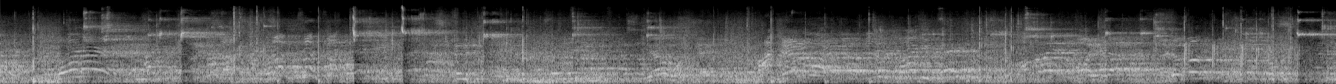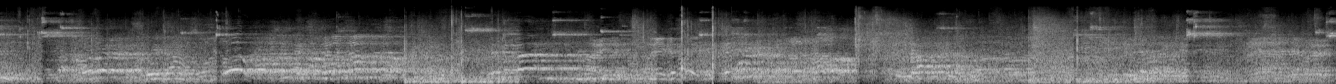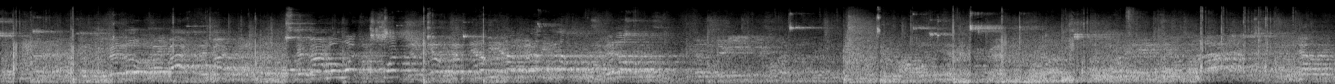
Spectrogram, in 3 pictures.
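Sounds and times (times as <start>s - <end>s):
players calling out: 0.0s - 40.0s
basketball bouncing on floor: 0.3s - 0.6s, 5.2s - 5.5s, 36.2s - 37.6s.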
